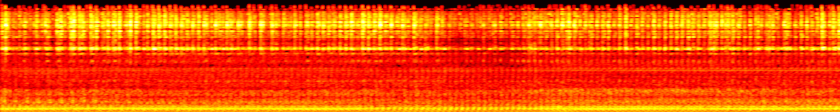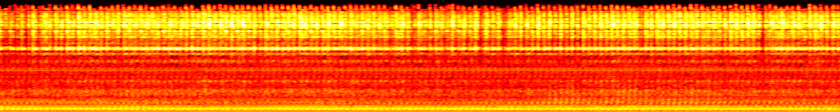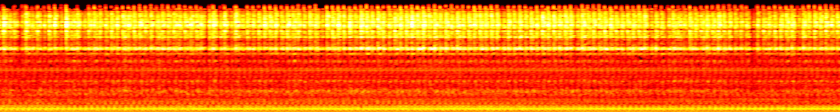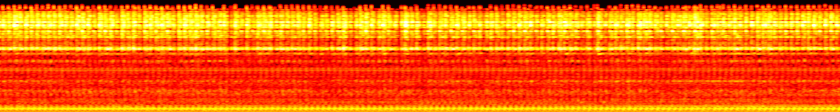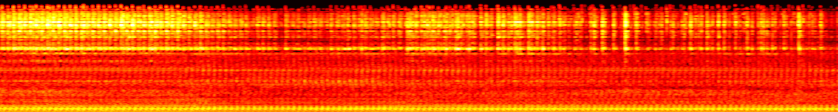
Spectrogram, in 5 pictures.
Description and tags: washing machine, centrifugue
